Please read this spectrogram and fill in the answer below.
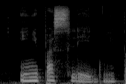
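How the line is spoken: Muttered. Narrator (Russian): пробормотал полковник

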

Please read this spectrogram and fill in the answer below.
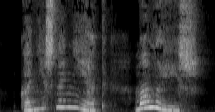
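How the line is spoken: Whisper. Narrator (Russian): Прошептала я

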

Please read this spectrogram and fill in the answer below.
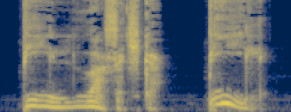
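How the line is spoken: Excited whisper. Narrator (Russian): взволнованным шепотом проговорил

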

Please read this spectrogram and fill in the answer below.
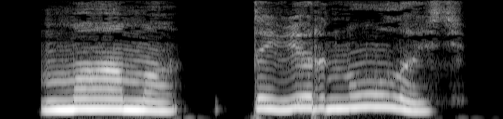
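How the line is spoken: Hoarse sickly child's voice. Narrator (Russian): прохрипел болезненный детский голос

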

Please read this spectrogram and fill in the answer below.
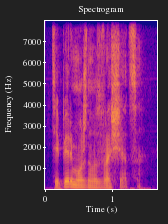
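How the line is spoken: Tired whisper. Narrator (Russian): Мария, уставшая не меньше остальных, прошептала

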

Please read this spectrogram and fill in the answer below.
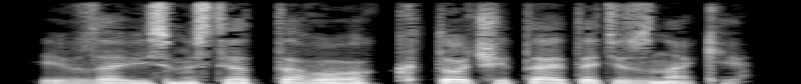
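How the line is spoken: Quiet. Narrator (Russian): тихо произнес Тай

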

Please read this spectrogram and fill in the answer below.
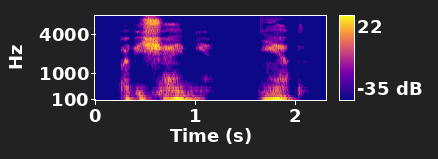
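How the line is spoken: Weak dying whisper. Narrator (Russian): прошептала сестра со своего кровавого ложа

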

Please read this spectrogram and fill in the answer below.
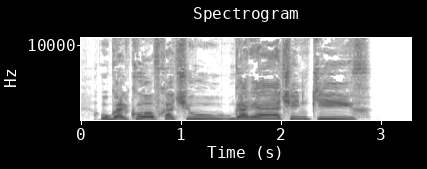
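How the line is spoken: Inhuman howl. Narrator (Russian): Плешивый юродивый задребезжал кочергами, взвыл нечеловеческим голосом

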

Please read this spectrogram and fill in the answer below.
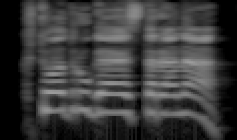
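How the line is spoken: Barked. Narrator (Russian): рявкнула Кара

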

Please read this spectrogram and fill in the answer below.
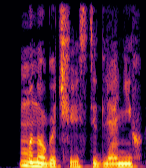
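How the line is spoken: Displeased grumble. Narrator (Russian): недовольно проворчал милорд Швангау

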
